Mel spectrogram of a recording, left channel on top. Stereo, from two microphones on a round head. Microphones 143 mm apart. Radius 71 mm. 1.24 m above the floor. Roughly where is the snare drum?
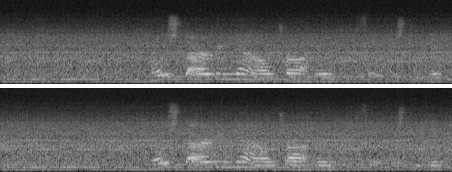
No snare drum in this recording.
